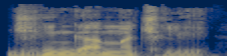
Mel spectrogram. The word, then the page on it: हिल्सा: Hindi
